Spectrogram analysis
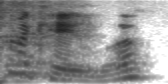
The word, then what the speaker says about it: Michaela: figure out how to say your name it's michaela mckinnon i said it right yes you did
